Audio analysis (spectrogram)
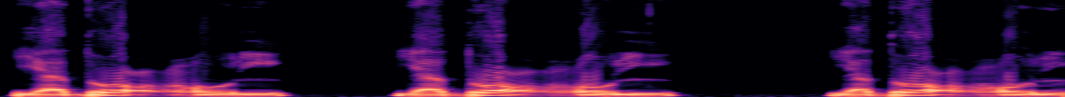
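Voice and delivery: ইয়াদুউল with a throaty ain, slow and drawn; correct demo. Shown as a demonstration. Teacher models the correct ain for students. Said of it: "আইনের উচ্চারণ গলার ভেতর থেকে".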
